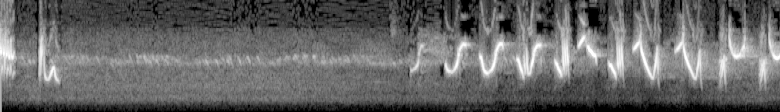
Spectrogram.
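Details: Lazuli Bunting song, Lake Tahoe area: after a brief opening note and a quiet pause, a fast run of high, sharp, varied chirped notes repeated about four per second, ending in a jumbled twitter.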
